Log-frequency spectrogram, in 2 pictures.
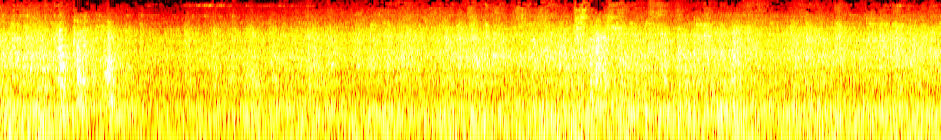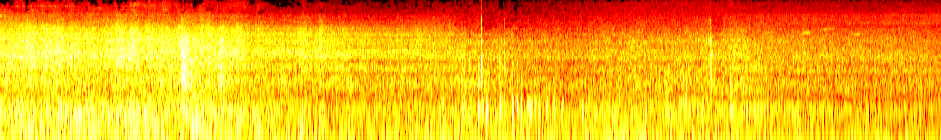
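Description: Train of bogie petroleum tank wagons (BTPN) rolling past on the track: a steady rumble of wheels on rail with a few sharp clicks. It grows a little quieter near the end as the brake van passes.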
